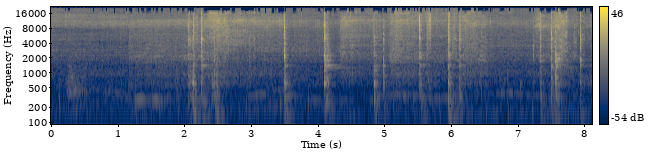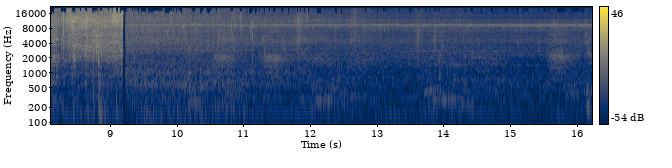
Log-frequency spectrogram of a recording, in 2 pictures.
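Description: Chicken pieces fry and get stirred in a pan for a toddy-shop style chicken roast, with a steady sizzle and sharp scraping clinks of the spoon for about nine seconds before settling into a quieter, softer frying hiss.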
